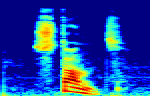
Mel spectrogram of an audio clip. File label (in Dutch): "stand", Dutch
